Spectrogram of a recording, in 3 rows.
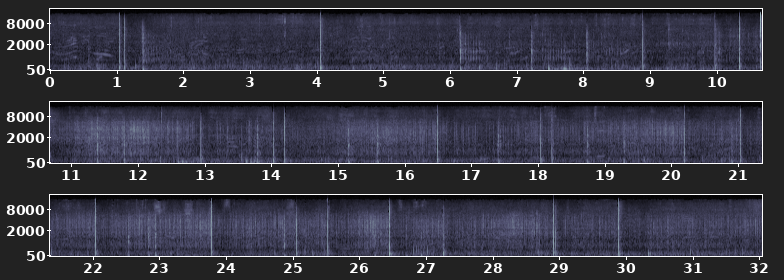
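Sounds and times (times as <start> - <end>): firework bangs: 0.0 - 32.0.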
